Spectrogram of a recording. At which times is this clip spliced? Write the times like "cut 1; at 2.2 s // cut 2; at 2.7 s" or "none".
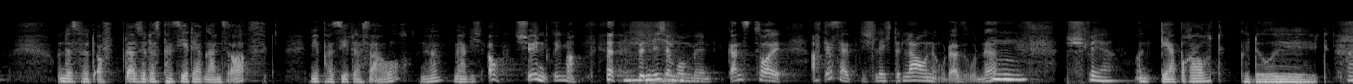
cut 1; at 5.4 s // cut 2; at 10.6 s

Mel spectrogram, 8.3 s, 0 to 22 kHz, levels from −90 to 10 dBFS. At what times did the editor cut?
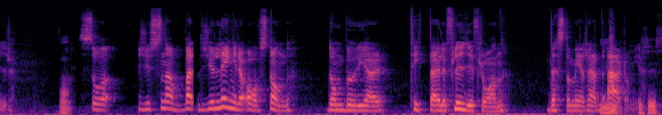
cut 1; at 0.9 s // cut 2; at 2.4 s

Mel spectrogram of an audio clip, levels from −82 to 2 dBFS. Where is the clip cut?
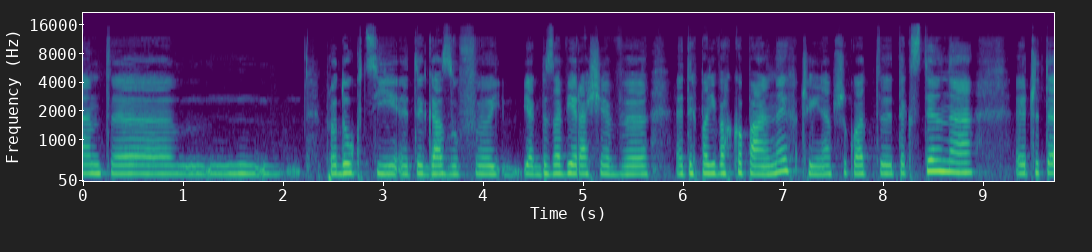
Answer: cut 1; at 7.2 s

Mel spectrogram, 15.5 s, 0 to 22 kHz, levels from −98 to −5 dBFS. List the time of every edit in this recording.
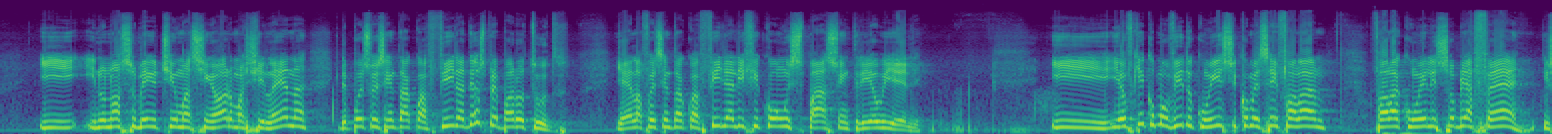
none

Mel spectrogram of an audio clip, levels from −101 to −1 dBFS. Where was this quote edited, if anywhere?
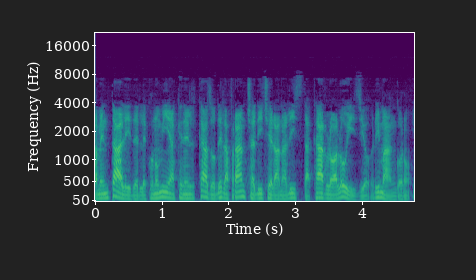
none

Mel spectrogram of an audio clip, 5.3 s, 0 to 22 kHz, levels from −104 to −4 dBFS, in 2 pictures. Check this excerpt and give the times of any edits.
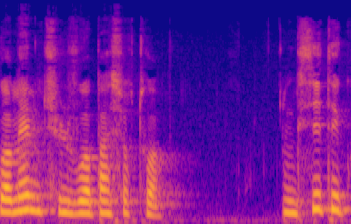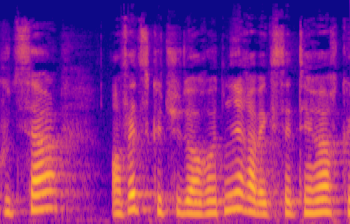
none

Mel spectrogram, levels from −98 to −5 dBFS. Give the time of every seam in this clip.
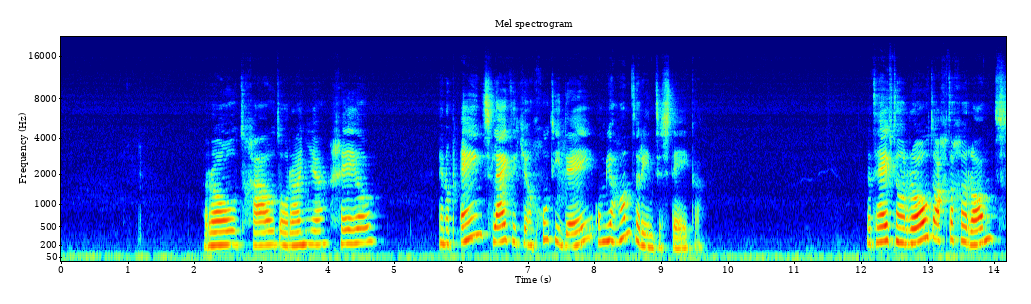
cut 1; at 5.5 s // cut 2; at 12.0 s

